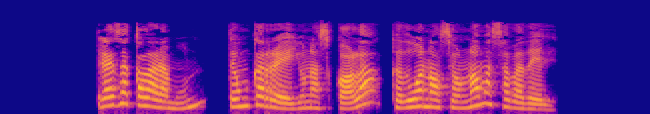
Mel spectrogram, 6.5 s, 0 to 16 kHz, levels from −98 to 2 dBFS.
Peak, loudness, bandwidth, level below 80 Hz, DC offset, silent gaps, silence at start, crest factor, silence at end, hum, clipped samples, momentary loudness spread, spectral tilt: 0 dBFS; -17 LUFS; 7.8 kHz; -68 dBFS; under 0.1%; 2.06-2.27 s, 3.82-3.91 s; 0.95 s; 18 dB; 1 s; none; under 0.1%; 10 LU; -4 dB/octave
